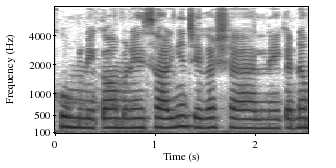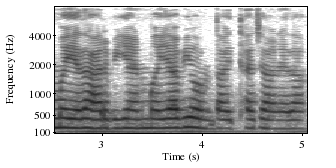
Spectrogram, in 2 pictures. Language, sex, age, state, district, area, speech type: Dogri, female, 18-30, Jammu and Kashmir, Udhampur, rural, spontaneous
